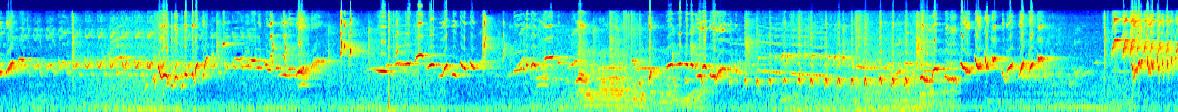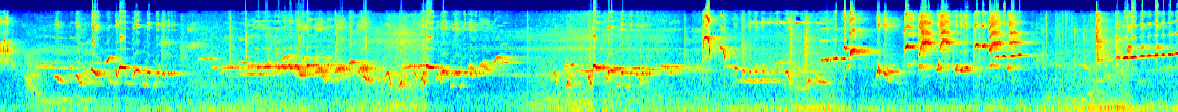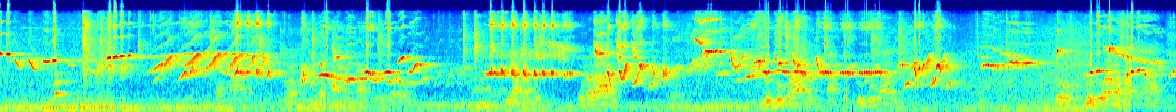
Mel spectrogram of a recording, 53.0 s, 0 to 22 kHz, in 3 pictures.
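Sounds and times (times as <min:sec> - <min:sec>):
bird singing whistled phrases: 0:00.0 - 0:33.3, 0:34.0 - 0:52.9.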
